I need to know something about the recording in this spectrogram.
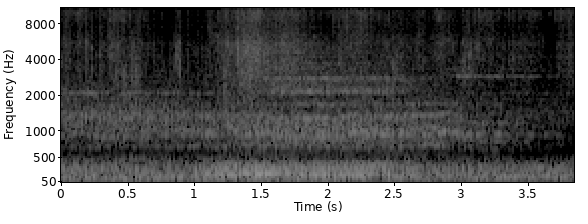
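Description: A magic spell shimmers and hums as it is cast.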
